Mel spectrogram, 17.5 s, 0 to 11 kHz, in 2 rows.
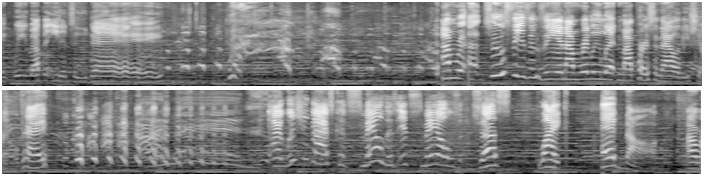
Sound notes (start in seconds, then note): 1.9 laughing; 9.4 all laughing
